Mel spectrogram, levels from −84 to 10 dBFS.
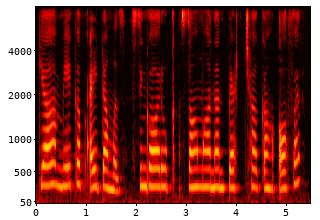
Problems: constant background noise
